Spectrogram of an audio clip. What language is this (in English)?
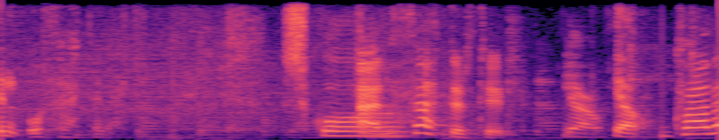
Icelandic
